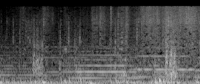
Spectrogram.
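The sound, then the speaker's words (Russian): A horse gallops through a copse of dried, dead trees in a film scene, its rider carrying a lowered red banner. Many quick hoofbeats run steadily at an even loudness. “Зуров скачет по перелеску с засохшими деревьями, в левой руке опущенное вниз красное знамя с навершием в виде золоченого полумесяца. Оглядывается, следом, придерживая куражку, скачет Казанзаки.”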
